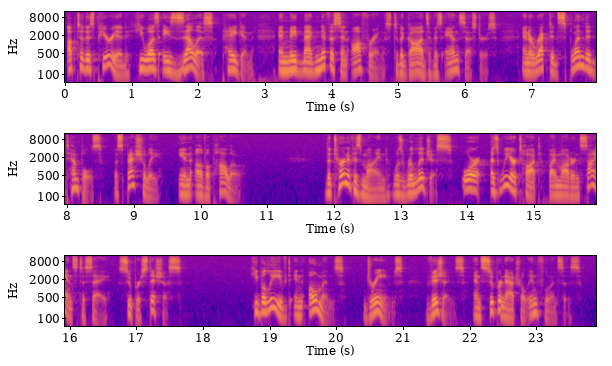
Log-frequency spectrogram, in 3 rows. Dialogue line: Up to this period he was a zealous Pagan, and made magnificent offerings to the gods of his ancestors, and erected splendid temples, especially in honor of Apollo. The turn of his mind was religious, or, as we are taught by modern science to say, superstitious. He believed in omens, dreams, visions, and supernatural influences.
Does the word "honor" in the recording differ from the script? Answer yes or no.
yes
